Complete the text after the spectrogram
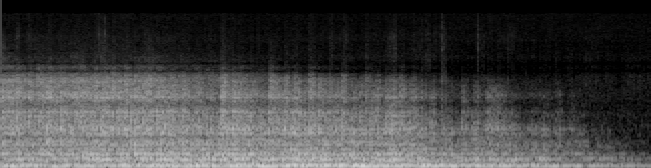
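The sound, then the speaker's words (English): A storm at sea at night around the ship Hispaniola: a loud, steady roar of wind and churning water with deep rumbling underneath, gradually thinning and fading toward the end. No voices. “By morning, the storm was over.”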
